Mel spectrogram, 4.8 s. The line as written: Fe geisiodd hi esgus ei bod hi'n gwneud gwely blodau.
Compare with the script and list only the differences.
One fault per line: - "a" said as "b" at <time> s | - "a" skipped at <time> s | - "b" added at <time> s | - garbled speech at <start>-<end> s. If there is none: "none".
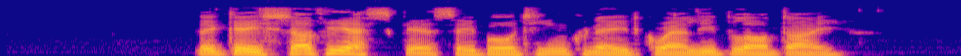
none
